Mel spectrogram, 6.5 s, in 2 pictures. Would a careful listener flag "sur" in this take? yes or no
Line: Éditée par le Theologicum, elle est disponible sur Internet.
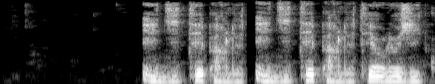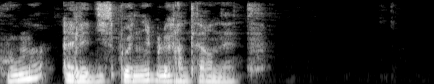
yes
